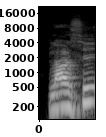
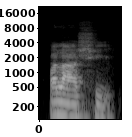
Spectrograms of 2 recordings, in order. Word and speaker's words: Palashi: Plassey is incorrect pronunciation of Palashi, and the place derived its name from the Palash tree, known for its beautiful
